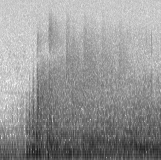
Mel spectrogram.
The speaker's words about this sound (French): Une terrible tempête éclate aussitôt,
